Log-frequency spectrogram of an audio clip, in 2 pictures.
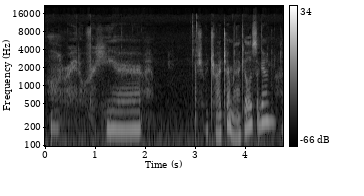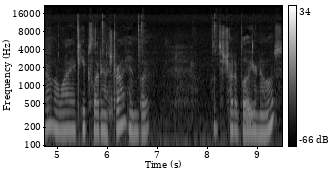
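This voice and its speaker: A soft-spoken, somewhat breathy voice with a dark, mellow tone speaks at a fairly slow pace, with ordinary pitch variation and long, frequent pauses. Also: woman, medium pitch for a woman. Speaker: ASMR creator. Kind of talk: ASMR let's play, casual talk.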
